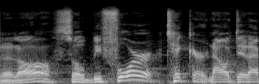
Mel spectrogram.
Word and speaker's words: TYKR: So before ticker, now did I pronounce that correctly? Ticker. That's you did like like a ticker symbol on a roll stock market.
